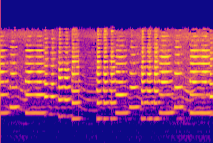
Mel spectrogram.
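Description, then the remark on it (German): A modified car horn plays the melody of La Cucaracha: a quick, bouncy tune of distinct loud notes in a rapid rhythm, bright, with a brief pause midway before the tune continues. “Die Hupe zum Beispiel lässt sich so verändern, dass die Melodie von La Cucaracha ertönt.”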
